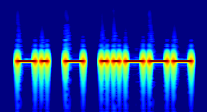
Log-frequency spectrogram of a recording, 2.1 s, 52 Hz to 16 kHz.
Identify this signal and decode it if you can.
Morse code, heard as a keyed tone, about 20 wpm, 700 Hz. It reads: NT2
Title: USA Call Signs - 4 Characters - 8x Character Spacing - 20wpm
